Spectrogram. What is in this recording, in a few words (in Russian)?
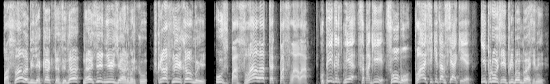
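Muzhik Padal proshlogodnii sneg, man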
